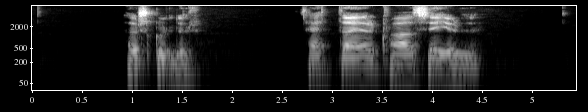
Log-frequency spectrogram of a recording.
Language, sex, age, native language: Icelandic, male, 60-69, Icelandic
